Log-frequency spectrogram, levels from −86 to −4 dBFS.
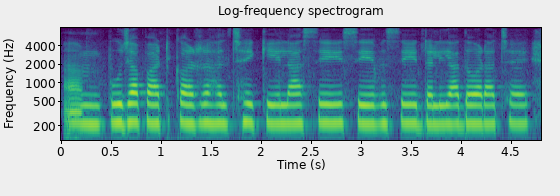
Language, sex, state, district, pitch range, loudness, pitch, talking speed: Maithili, female, Bihar, Samastipur, 220-225 Hz, -22 LUFS, 220 Hz, 150 wpm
